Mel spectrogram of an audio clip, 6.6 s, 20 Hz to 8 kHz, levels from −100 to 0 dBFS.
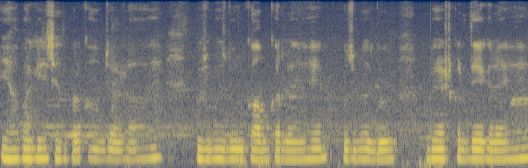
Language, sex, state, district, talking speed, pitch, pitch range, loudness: Hindi, male, Haryana, Rohtak, 200 wpm, 125 Hz, 125-130 Hz, -17 LUFS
